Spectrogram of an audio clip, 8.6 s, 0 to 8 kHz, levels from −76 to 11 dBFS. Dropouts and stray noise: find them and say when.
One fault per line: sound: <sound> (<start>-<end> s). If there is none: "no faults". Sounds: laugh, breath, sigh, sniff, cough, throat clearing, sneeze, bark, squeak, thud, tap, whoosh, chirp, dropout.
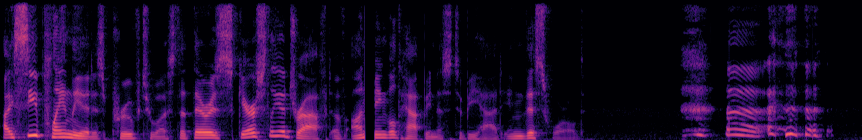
sound: dropout (3.6-3.8 s)
sound: laugh (6.8-8.3 s)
